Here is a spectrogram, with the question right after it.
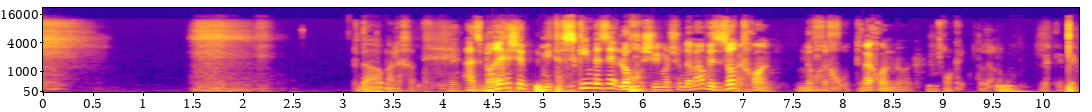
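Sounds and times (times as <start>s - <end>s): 
person breathing out slowly through the nose: 0.0s - 0.6s, 1.5s - 2.4s
speech: 3.1s - 10.3s.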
